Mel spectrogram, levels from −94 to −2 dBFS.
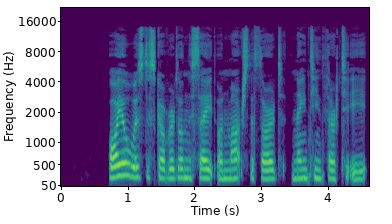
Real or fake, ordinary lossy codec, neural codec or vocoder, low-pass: fake; MP3, 64 kbps; vocoder, 48 kHz, 128 mel bands, Vocos; 14.4 kHz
